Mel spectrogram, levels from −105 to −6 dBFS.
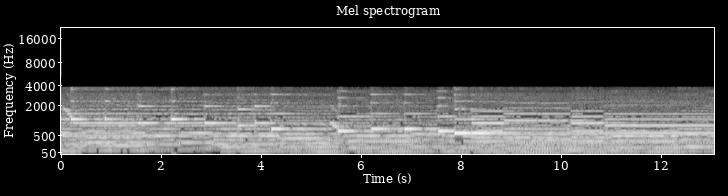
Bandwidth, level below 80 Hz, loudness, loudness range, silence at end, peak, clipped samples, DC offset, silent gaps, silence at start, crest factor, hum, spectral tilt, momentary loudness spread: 4 kHz; -42 dBFS; -21 LUFS; 4 LU; 0 s; -6 dBFS; under 0.1%; under 0.1%; none; 0 s; 14 dB; none; -10 dB/octave; 7 LU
